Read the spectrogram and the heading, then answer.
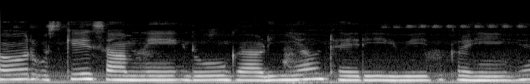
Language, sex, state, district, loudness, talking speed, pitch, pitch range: Hindi, female, Haryana, Charkhi Dadri, -11 LUFS, 115 wpm, 200 Hz, 190-210 Hz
